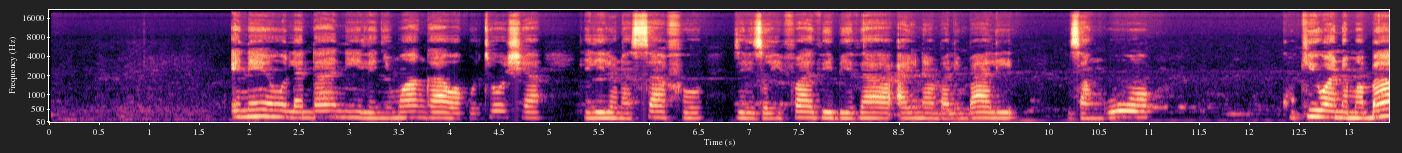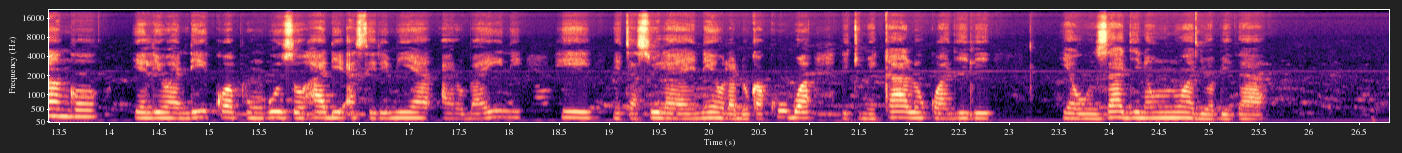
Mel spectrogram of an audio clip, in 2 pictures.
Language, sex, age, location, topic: Swahili, female, 25-35, Dar es Salaam, finance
